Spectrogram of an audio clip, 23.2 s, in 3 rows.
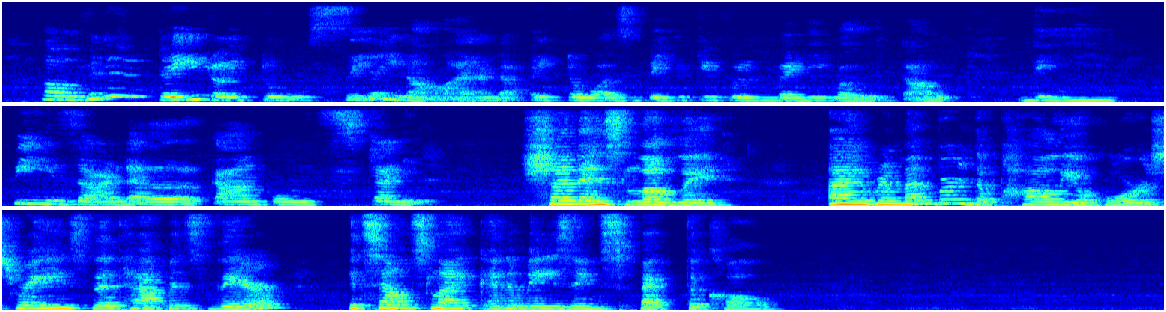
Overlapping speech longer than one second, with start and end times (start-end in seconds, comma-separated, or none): none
